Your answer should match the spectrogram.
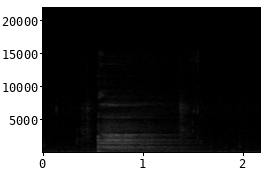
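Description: A single faint sigh: a breath let out that starts suddenly about half a second in and fades away over about a second.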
